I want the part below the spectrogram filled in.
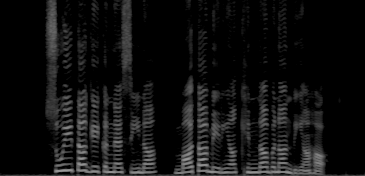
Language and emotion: Dogri, neutral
